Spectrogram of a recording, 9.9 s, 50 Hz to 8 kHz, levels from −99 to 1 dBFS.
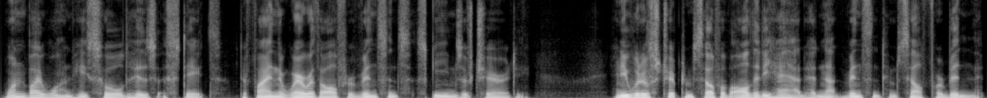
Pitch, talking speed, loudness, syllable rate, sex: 110 Hz, 200 wpm, -19 LUFS, 5.8 syllables/s, male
